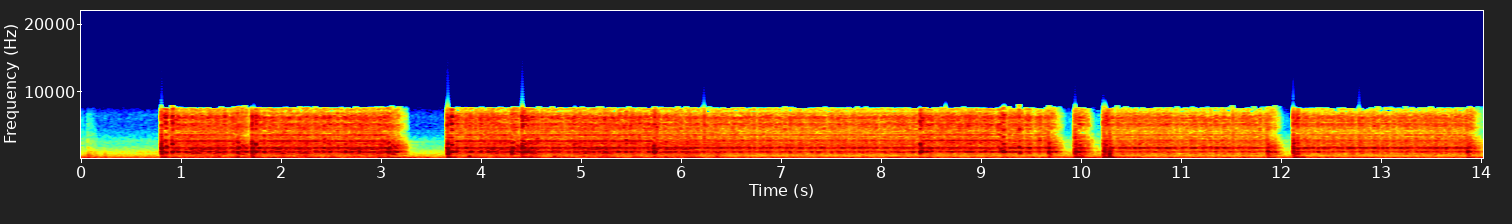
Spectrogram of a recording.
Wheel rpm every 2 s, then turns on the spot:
120, 130, 180, 130, 110, 90, 100.
none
